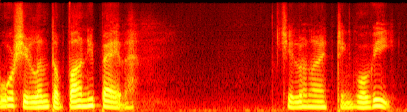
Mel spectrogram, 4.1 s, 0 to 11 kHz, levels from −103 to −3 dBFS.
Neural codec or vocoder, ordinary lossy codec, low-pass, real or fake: codec, 16 kHz in and 24 kHz out, 0.6 kbps, FocalCodec, streaming, 4096 codes; none; 9.9 kHz; fake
